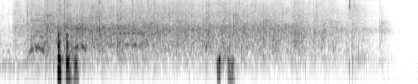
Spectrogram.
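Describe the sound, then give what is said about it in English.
A church audience breaks into sustained applause, a dense steady patter of many hands clapping with a few voices calling out over it, lasting about six seconds before stopping abruptly. “That's something we can clap for, by the way.”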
